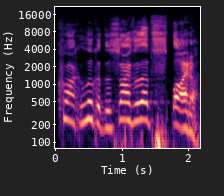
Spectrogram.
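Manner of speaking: high-pitched hammed-up Aussie shout; mock Australian. Joining a friend's spider bit, mock Australian. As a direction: exclaim like a cartoon Australian, high.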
